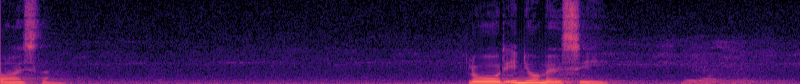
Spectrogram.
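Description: An elderly woman sings or chants slowly into a microphone, in a reverberant hall.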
